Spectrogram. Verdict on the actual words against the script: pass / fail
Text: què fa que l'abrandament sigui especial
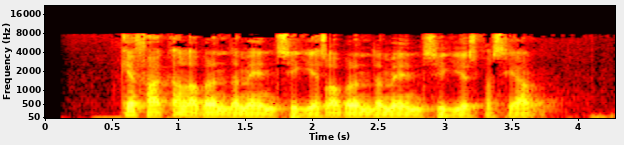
fail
